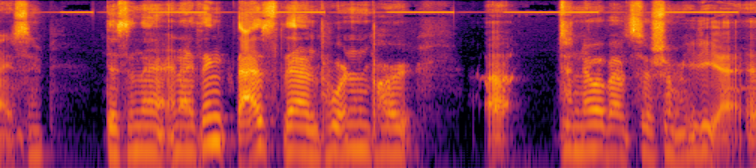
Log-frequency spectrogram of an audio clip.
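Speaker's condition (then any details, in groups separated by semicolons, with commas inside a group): Cerebral palsy; able to speak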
